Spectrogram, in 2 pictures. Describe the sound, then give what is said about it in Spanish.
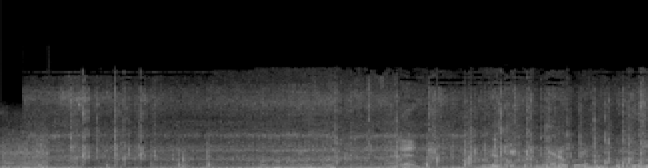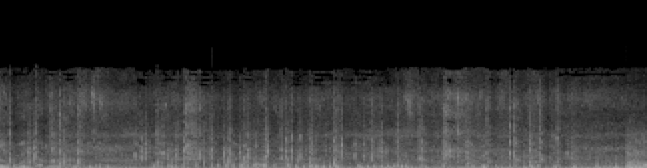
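Heavy-caliber gunfire crackles in rapid, repeated bursts throughout, sharp reports stacking over one another, while a person speaks briefly and nervously over the shooting; an armed clash between organized crime groups on the Reynosa to Río Bravo highway, recorded by witnesses lying on the floor. “captaron las imágenes mientras se escuchan las detonaciones de armas de fuego de grueso calibre”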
